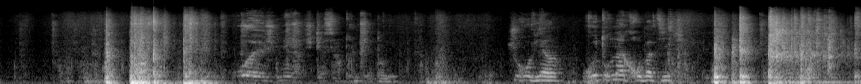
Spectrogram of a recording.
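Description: A person jumps heavily on a bed with soft, heavy thumps.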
